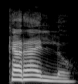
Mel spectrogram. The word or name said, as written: Carello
